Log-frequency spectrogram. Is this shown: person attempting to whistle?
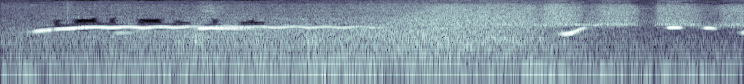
yes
